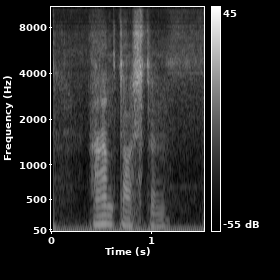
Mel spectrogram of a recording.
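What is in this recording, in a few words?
"aantasten", Dutch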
